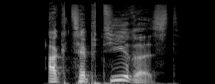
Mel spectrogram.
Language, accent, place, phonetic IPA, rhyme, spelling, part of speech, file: German, Germany, Berlin, [ˌakt͡sɛpˈtiːʁəst], -iːʁəst, akzeptierest, verb, De-akzeptierest.ogg
- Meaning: second-person singular subjunctive I of akzeptieren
